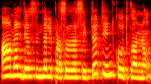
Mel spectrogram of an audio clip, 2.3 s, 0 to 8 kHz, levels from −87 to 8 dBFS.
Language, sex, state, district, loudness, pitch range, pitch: Kannada, female, Karnataka, Chamarajanagar, -12 LUFS, 255-310 Hz, 280 Hz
